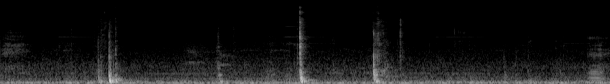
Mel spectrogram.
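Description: A shot-through tin can being handled: a few sharp knocks and clinks of the can against the table, the loudest about one and three seconds in, over a low steady rumble.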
